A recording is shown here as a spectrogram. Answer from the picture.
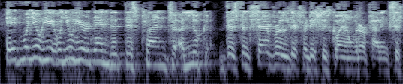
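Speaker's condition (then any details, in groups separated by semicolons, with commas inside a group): No condition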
